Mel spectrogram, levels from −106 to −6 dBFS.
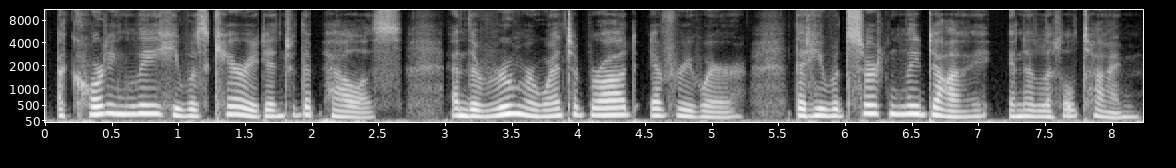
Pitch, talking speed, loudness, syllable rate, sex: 195 Hz, 170 wpm, -17 LUFS, 5.3 syllables/s, female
